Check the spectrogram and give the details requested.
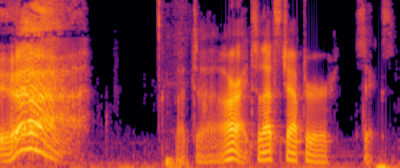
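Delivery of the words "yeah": roaring "yeah", stretched out long. Showing how Al Pacino could roar a yeah: Al Pacino roaring yeah. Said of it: "Al Pacino could roar a yeah".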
